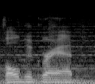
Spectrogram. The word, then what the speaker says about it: Volgograd: and it's in uh Vogue how do you pronounce it Volgograd uh Russia yes and um it commemorates the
